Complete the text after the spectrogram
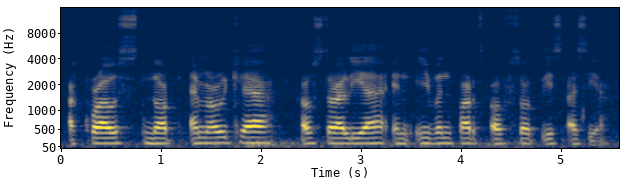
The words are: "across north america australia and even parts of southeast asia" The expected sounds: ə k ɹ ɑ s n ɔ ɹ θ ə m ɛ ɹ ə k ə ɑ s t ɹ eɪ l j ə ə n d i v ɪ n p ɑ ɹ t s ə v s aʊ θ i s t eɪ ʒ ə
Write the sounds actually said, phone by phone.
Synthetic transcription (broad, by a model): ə k ɹ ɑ s n ɔ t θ ə m ɛ ɹ ə k ə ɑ s t ɹ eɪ l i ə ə n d i v ɪ n p ɑ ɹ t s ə f s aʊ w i s t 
